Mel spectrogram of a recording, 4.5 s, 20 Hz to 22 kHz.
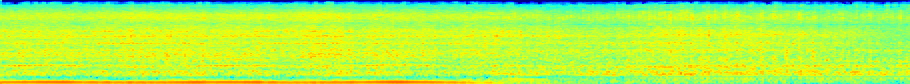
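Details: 2002 Toyota RAV4 at idle: light, fairly regular tapping about four per second that shifts with revs; engine knock, owner suspects the VVT-i coupling.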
